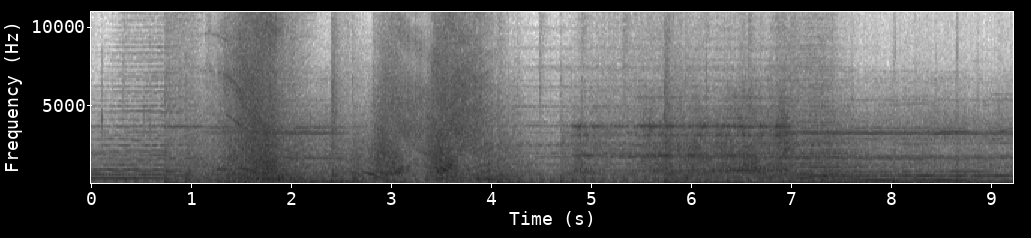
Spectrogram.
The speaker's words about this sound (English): Unidentified aircraft detected, altitude 30,000 feet.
